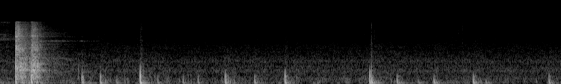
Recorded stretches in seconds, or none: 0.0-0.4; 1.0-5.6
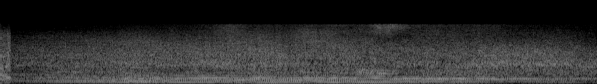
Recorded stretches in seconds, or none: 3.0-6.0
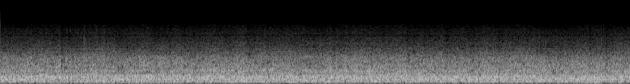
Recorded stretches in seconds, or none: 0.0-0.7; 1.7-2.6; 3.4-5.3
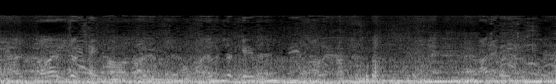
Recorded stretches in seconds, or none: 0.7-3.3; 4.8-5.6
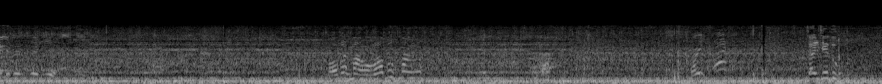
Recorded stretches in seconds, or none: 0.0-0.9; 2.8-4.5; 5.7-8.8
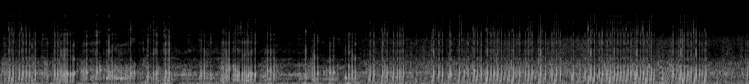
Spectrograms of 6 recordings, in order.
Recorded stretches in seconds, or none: 0.0-0.6; 3.6-7.5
